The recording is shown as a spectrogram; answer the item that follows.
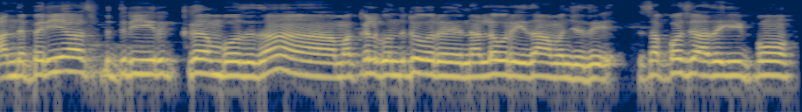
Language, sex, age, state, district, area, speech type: Tamil, male, 18-30, Tamil Nadu, Thoothukudi, rural, spontaneous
